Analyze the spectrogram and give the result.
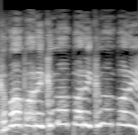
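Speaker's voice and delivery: very high, rapid-fire, excited cheering yell. Retelling cheering on their dog swimming in the river, retelling yelling encouragement. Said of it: "I start yelling, you know, encouragement".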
